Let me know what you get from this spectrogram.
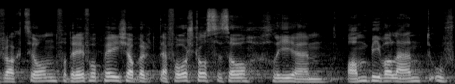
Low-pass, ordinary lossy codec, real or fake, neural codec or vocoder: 14.4 kHz; none; fake; vocoder, 48 kHz, 128 mel bands, Vocos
